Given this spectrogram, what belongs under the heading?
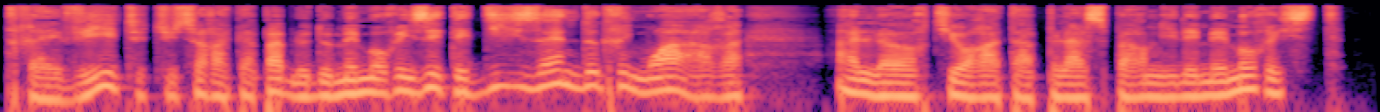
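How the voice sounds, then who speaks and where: A man's voice: lowish voice, expressive, moderate pace, a little mellow, slightly rough, no echo, studio quality. A man voicing an imperious, possessive woman who heads a circle of scholars, speaking with condescending sweetness. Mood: patronizing.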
